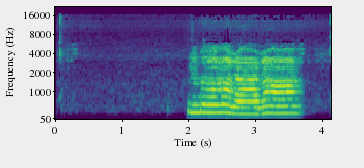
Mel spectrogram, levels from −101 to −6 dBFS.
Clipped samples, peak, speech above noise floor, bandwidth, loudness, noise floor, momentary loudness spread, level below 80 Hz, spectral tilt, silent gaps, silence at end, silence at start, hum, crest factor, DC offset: under 0.1%; -2 dBFS; 51 dB; 16.5 kHz; -14 LUFS; -66 dBFS; 11 LU; -74 dBFS; -3.5 dB/octave; none; 0.45 s; 2 s; none; 16 dB; under 0.1%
